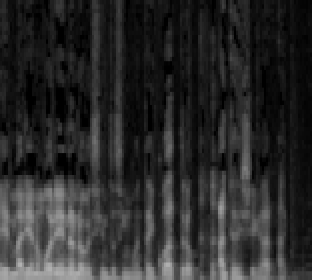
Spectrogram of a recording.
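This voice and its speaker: A man at a fairly high pitch with ordinary pitch variation, amid noticeable background noise. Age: 20s. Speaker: actor and theatre teacher. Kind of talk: radio interview. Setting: radio studio.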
